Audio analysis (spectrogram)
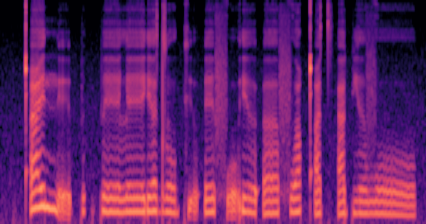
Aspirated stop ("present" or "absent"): absent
